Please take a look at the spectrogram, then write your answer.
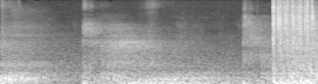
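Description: Gunfire during a professional Counter-Strike match at IEM Atlanta, dense and loud continuous shooting with a sharp burst of rapid shots near the end and no voices.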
